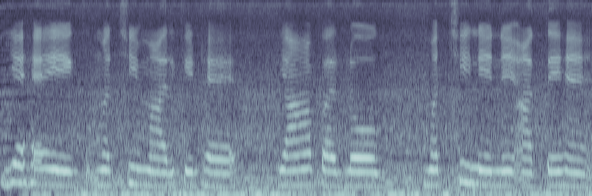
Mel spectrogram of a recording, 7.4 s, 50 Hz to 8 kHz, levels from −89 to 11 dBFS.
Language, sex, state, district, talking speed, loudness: Hindi, female, Haryana, Jhajjar, 95 wpm, -13 LUFS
